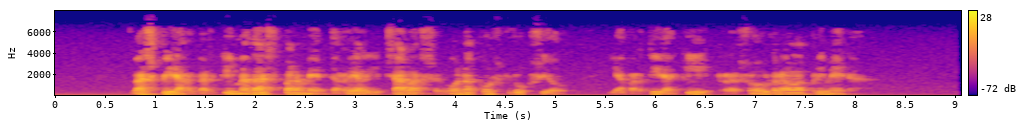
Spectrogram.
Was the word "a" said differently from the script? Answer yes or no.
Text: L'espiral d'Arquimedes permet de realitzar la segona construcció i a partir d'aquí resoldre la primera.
no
